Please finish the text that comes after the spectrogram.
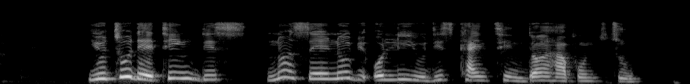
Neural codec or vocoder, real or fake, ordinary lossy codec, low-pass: none; real; none; 7.2 kHz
